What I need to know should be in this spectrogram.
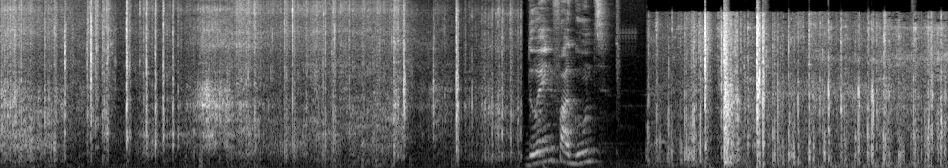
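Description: A skateboard clacks and snaps sharply against concrete.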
